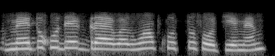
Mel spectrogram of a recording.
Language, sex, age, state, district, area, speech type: Urdu, female, 30-45, Uttar Pradesh, Balrampur, rural, conversation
